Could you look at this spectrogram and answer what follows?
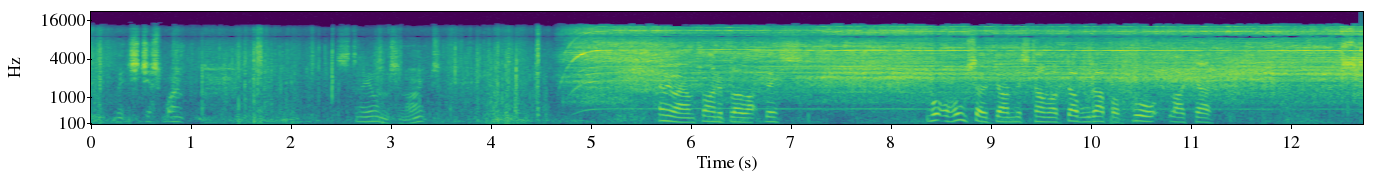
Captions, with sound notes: which just won't stay on tonight (electric mini fan whirs again) anyway I'm trying to blow up this what I've also done this time I've doubled up I've brought like a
